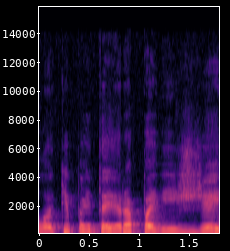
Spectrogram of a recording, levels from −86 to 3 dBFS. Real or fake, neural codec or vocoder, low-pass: real; none; 14.4 kHz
